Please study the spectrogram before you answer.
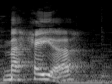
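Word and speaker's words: Mexia: pernalis this word palacious this word is mahaya and the last one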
